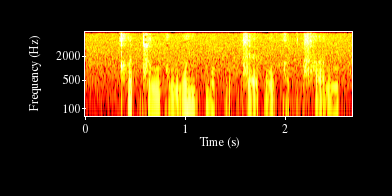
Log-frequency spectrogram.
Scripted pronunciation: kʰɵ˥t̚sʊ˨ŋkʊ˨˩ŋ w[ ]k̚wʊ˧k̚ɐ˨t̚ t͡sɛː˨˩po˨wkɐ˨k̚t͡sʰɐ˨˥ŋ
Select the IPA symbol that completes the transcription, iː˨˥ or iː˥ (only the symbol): iː˥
